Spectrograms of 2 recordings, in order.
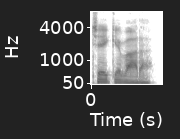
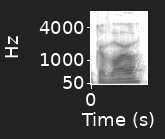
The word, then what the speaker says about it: Che Guevara: how much they loved Che Guevara. You know, Che Guevara? Or Guevara? I think that's how you say it with an English accent.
